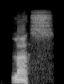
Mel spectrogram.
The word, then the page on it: lass: British English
